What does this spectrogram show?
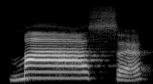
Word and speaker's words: massa: If you have two syllables like that, no accents at all, you have to stress the syllable that is the one before the last. So in this case, just two syllables, you stress the first one.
